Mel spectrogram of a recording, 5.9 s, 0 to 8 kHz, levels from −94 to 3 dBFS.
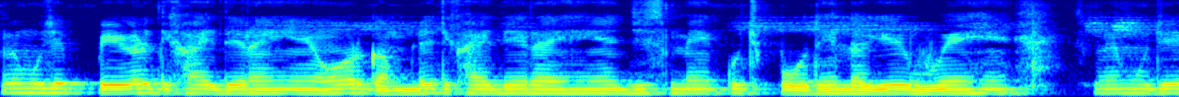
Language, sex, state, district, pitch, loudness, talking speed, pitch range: Hindi, male, Maharashtra, Pune, 130 Hz, -33 LUFS, 195 wpm, 125-130 Hz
